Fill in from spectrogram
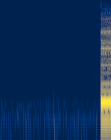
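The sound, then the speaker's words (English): A loud, harsh game show buzzer suddenly blares during a tiebreaker round, after a stretch of near silence, its dense tone cutting in abruptly at the very end. “He's not buzzing in. I'm not going to buzz in either.”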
